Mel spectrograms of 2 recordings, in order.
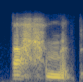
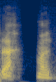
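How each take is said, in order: First: The h is deep and throaty. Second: The h is a light, plain breath. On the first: The speaker calls it right. "pero es Ahmad" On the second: The speaker calls it wrong. "Yo acepto de ustedes decir Ahmad"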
